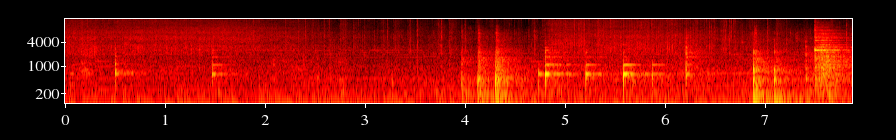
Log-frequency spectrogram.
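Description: A tadka of spices and raisins crackles and sizzles in hot oil for chana madra, with sharp pops and spits growing busier toward the end, close up with no talking.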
